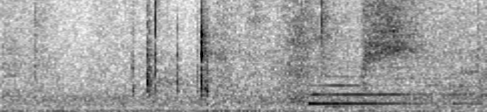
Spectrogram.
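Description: A few light clicks from the elevator door being handled over a low steady hum, then about one and a half seconds in a steady high electronic tone starts and holds.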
